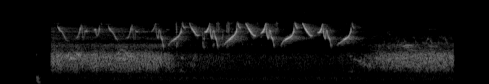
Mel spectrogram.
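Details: A Common Yellowthroat at Schmeeckle Reserve, central Wisconsin, during spring warbler migration, sings a quick series of high, sweeping, repeated notes, about eight in two seconds, over a steady lower hum.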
